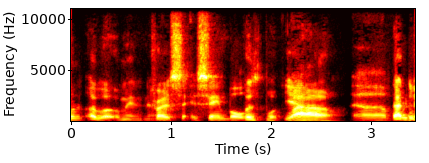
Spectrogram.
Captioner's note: speaks faintly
